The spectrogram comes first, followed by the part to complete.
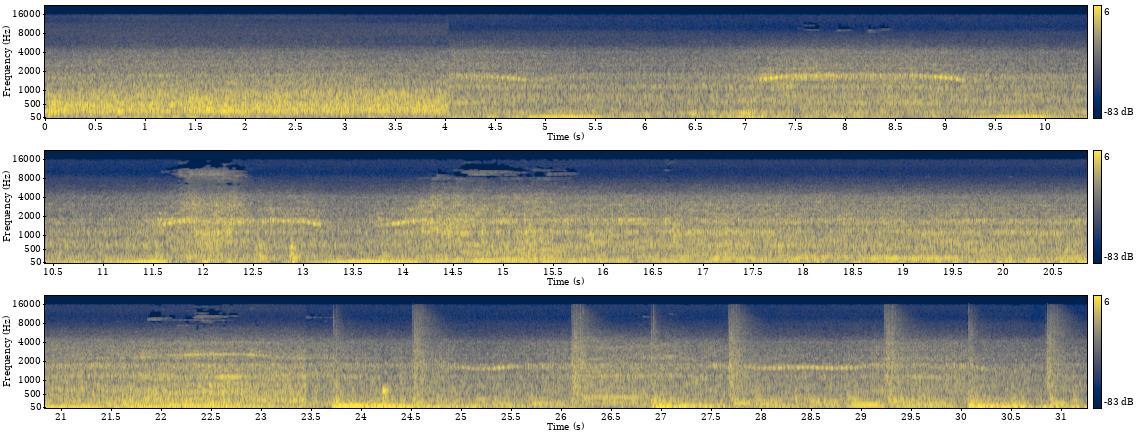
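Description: Jeep Wrangler JL driving slowly over a rough dirt and slickrock trail: a low engine rumble that rises and falls, with a few short squeaks and several sharp knocks near the end as the tyres go over rock.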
